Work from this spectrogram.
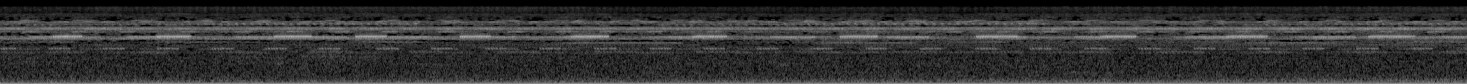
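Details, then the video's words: Evening cricket chorus in a quiet park: continuous shrill chirping layered in several high bands, with regular pulsing bursts about every second and a soft low background rumble. "Cricket Sounds in a Peaceful Park"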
